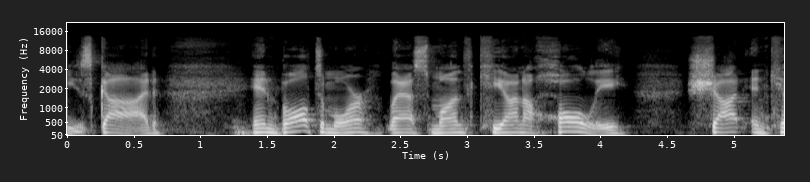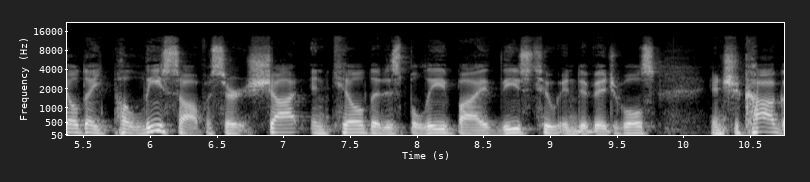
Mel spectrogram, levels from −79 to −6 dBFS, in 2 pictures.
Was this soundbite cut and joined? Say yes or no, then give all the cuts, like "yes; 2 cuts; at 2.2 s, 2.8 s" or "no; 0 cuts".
no; 0 cuts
